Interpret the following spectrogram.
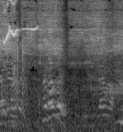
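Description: Men's voices calling out to each other, with a short high whistle near the start that rises and then holds for under a second, over a steady faint background hiss.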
